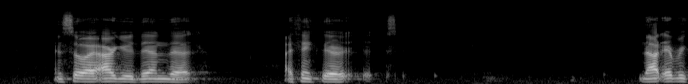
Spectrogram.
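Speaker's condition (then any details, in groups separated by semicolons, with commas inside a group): Parkinson's disease; age 74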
